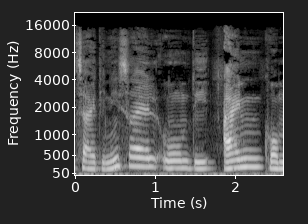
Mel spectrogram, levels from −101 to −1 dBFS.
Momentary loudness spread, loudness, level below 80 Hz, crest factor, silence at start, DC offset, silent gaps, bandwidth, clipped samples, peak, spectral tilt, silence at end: 6 LU; -23 LUFS; -52 dBFS; 18 dB; 0 s; under 0.1%; none; 16 kHz; under 0.1%; -4 dBFS; -5 dB/octave; 0 s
